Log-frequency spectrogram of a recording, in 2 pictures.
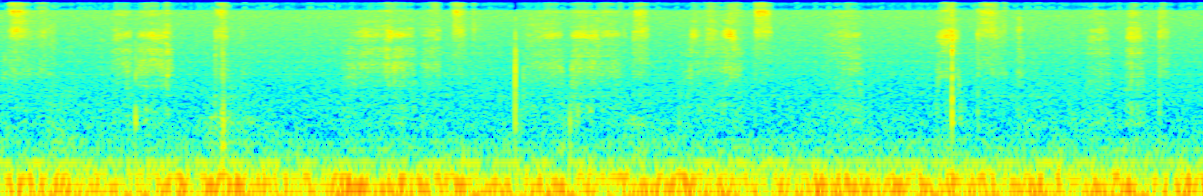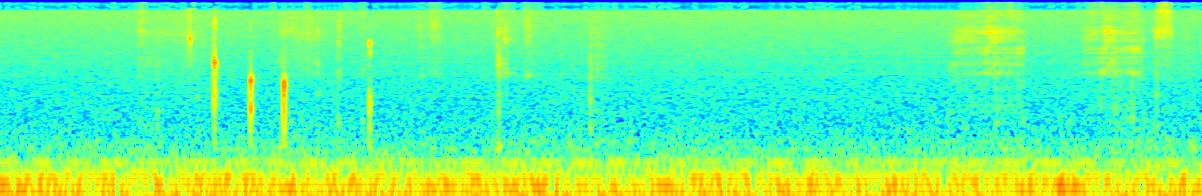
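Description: A marker writes on paper in a close, quiet setting, giving soft, steady scratchy strokes with brief pauses between letters and a low hum underneath.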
